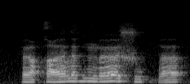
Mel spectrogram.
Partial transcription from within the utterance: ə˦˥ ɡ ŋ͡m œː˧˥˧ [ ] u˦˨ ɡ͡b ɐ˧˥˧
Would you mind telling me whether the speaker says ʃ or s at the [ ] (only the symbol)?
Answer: ʃ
